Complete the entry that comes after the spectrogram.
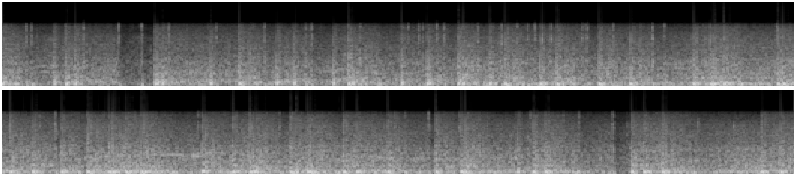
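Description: Fireworks finale: a loud, unbroken barrage of aerial shells bursting in quick succession, the bangs running together with hardly a gap.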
